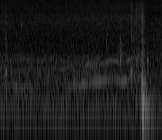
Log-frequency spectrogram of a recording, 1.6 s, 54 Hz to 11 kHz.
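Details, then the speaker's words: 1997 Mercedes-Benz C200 W202 with about 58,000 km, left front power window test: a smooth, steady motor whine that climbs slightly as the glass travels, then a soft thunk at the stop. A healthy window motor. "Terus yang kiri depan ya, ini Om kameramennya jadi muter-muter nih buat membuktikan semua masih baik-baik aja."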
